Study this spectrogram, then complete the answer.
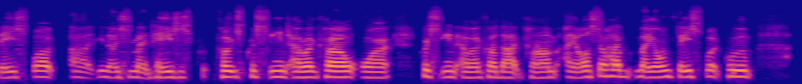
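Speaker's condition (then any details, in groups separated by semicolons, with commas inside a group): Cleft lip and palate; congenital, surgeries from 2 months, lip and palate closure, nose reconstruction, two bone grafts, ear tubes; speech affected, workplace discrimination over how speaks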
